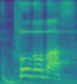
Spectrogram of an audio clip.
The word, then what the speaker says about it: Hugo Boss: The correct way to say it is Hugo Boss.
